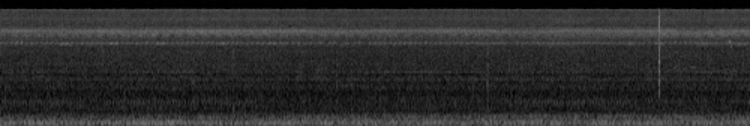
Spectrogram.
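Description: Steady low rumble of outdoor background noise, with a faint steady high whine and a single short click about nine seconds in.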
